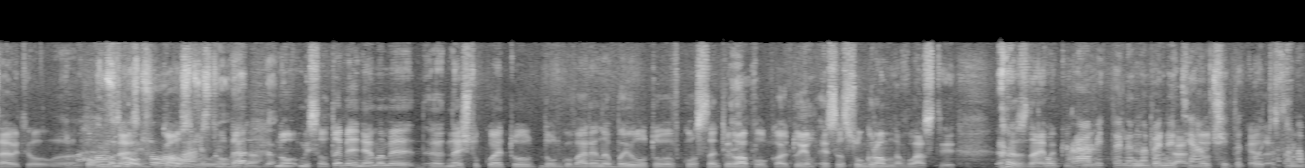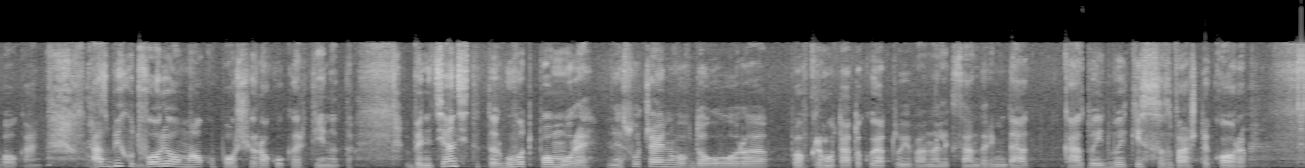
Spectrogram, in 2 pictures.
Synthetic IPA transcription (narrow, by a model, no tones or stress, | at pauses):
savit̪ɛlˠnaokɔsod̪anomisɛlˠt̪əmiɛnʲamɐmɛnɛʃt̪okoɛt̪od̪ɐod̪ɡovaɾʲənɐbəjlˠot̪ovɐfkonst̪ɐnt̪inɔpolˠkɔjt̪oimɛsɐsoɡɾɔmnɐvlˠast̪iznaɛokpɾavit̪ɛlʲɐnɐvɛnɛiant̪sit̪ɛkoiʊsɐnɐbɐlˠkanit̪ɛazbixot̪vɔɾilˠmalˠkʊpoʃiɾɔkʊkɐɾt̪inət̪əvɛnɛt̪siant̪si̥t̪ɛt̪ɐɾɡuvət̪pomoɾɛnɛslˠʊt͡ʃajnovɐvd̪ɔɡovoɾə | vɐfɡɾɐmot̪at̪əkojat̪ʊivanɐlɛksand̪ɾimd̪a | kazvəid̪vəjkʲisɐzvaʃi̥t̪ɛxɔɾəb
